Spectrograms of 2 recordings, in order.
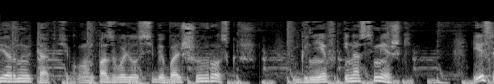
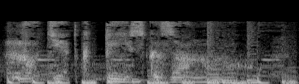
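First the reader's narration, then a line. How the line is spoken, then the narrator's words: Whispered. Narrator (Russian): шепнул Приз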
